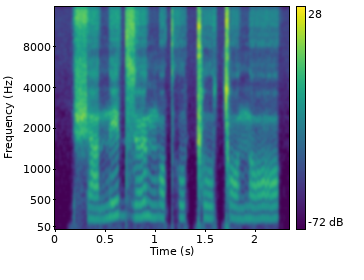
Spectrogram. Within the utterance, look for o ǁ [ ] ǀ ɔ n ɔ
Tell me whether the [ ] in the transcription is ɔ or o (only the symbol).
o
